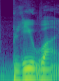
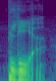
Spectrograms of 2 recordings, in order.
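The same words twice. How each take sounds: First: The word is said in full with two syllables. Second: The word is shortened to one syllable, blir. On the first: "Bliver, yeah, sometimes" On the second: "we pronounce it bliver, like kind of like um, like this, B L I R"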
